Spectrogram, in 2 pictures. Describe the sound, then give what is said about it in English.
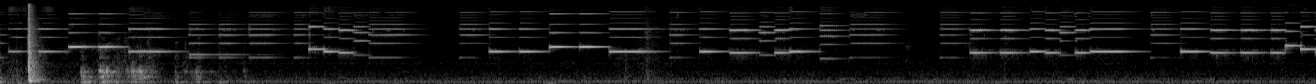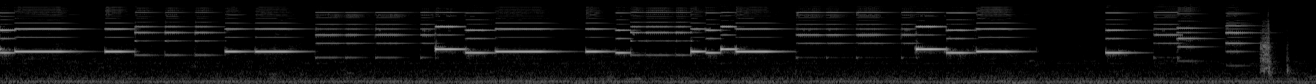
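A new Samsung washing machine plays its jingle, a bright electronic melody of clean, beeping tones that steps up and down in a cheerful tune for over twenty seconds, with a soft hum underneath. “We just got a new Samsung washing machine, and it's going to do the Samsung song.”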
